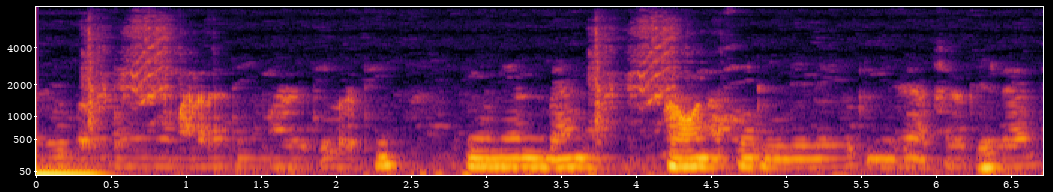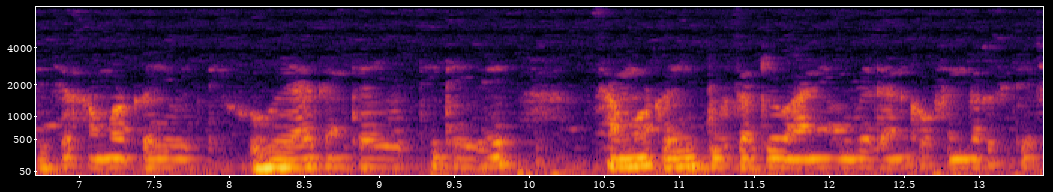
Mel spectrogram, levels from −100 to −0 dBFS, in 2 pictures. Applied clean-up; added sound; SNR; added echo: classical method WPE with log-MMSE.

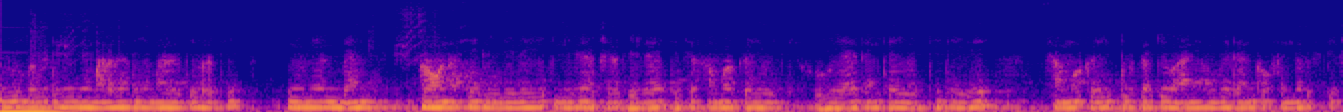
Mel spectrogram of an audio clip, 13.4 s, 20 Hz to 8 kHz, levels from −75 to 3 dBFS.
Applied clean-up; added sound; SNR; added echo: neural separator model SepFormer DNS4.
